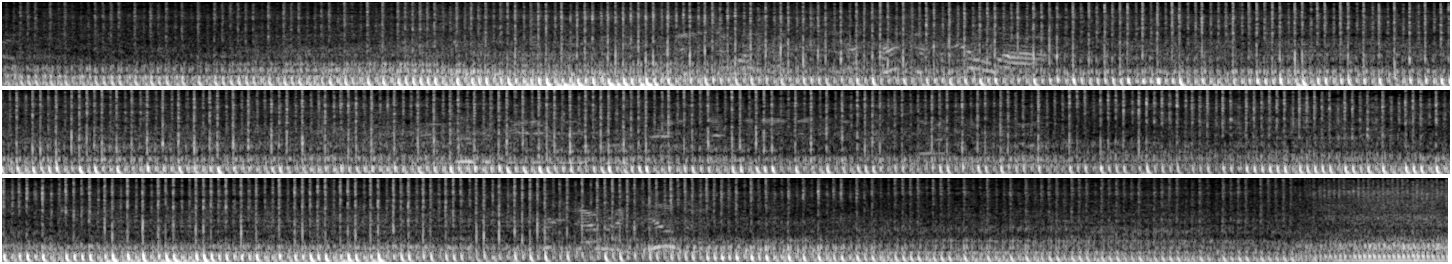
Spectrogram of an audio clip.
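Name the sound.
wasteland racer car engine running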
